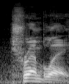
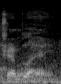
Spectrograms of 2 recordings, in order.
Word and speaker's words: Tremblay: Tremblay. Tremblay. Big emphasis on the B in there. Yeah. You got to say the B.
